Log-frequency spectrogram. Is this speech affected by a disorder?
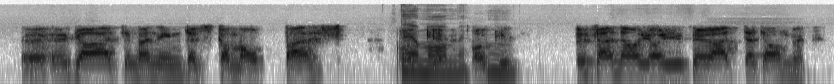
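Yes: cerebral palsy; sudden involuntary jerks.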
